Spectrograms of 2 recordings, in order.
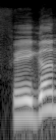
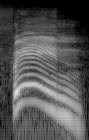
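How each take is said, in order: First: The word is said with a g sound. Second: The word is said without a g sound. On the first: The speaker calls it wrong. "फेगन नहीं, जी इसमें हम नहीं बोलेंगे" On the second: The speaker calls it right. "इसका सही उच्चारण है students फेन"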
